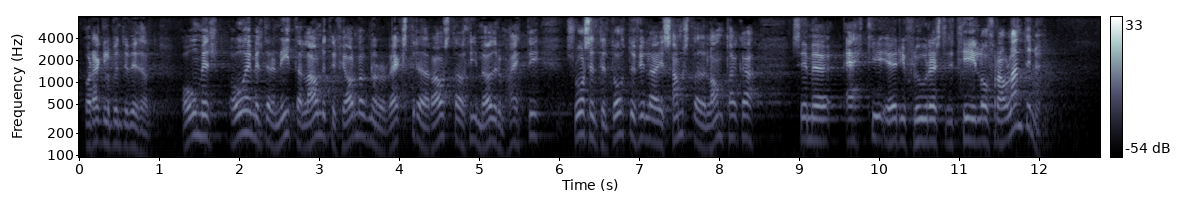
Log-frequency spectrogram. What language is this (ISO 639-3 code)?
isl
